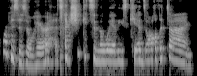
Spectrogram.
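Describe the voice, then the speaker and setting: A woman's voice: medium pitch, expressive, moderate pace. An older woman reading a children's storybook aloud expressively, with explanatory asides.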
